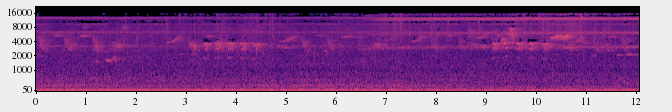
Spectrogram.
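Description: Birds chirping in many short, repeated calls over a steady low rumble.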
